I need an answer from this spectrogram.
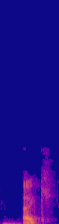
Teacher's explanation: Tu sens que le souffle, il s'arrête un peu plus devant. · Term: Le kaf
